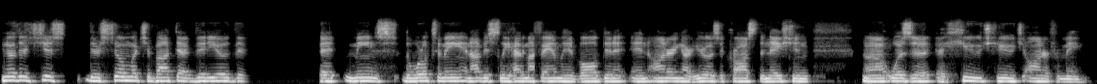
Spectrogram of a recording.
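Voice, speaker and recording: A man in his forties, a veteran and musician, telling his story in an earnest, steady way during a casual interview. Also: fairly high pitch, a little fast, muffled recording. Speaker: guest musician and army veteran.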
